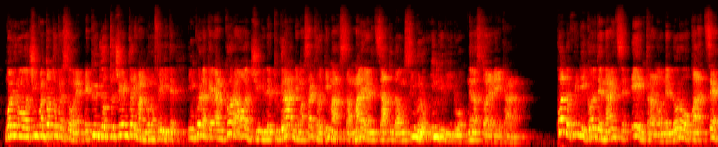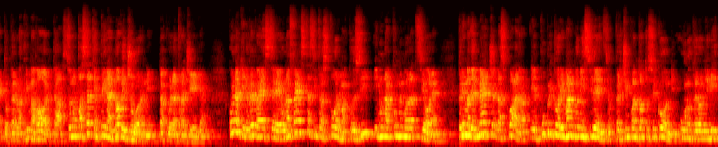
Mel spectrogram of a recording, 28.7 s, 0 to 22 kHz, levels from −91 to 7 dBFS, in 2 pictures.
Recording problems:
off-mic speech; far
room echo; noticeable; dies away in 0.5 s

